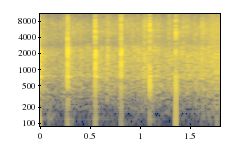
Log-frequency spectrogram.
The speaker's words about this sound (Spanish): yo quiero darte un aplauso frente a todos por esa ocurrencia que tuviste.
